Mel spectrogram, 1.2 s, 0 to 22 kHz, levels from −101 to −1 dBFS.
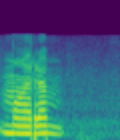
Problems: constant background noise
